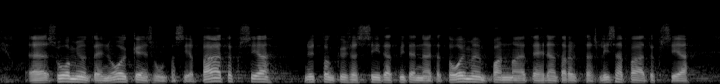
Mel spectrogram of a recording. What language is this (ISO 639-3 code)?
fin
